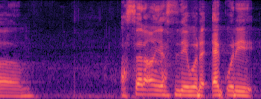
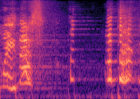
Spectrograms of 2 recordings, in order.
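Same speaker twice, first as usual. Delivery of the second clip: much higher, confused disbelief; baffled; 5 dB louder than usual. Retold or imitated. Host replaying his own confused reaction to the lyrics, high and baffled. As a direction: squeak out total confusion. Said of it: "I was like".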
